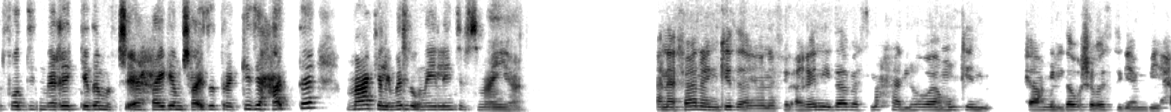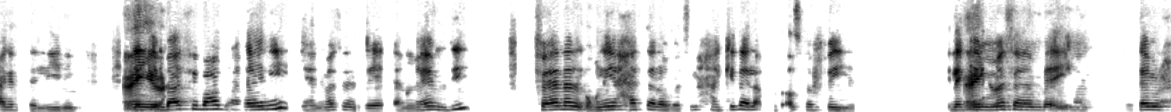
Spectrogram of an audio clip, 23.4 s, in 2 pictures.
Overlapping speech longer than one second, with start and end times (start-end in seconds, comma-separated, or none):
none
